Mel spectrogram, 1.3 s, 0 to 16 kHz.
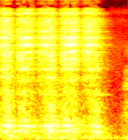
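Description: Tora MK1 FW khukuri blade drawn across T2 sharpening stones, a close, steady rasping scrape in rhythmic strokes that fade out at the end.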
